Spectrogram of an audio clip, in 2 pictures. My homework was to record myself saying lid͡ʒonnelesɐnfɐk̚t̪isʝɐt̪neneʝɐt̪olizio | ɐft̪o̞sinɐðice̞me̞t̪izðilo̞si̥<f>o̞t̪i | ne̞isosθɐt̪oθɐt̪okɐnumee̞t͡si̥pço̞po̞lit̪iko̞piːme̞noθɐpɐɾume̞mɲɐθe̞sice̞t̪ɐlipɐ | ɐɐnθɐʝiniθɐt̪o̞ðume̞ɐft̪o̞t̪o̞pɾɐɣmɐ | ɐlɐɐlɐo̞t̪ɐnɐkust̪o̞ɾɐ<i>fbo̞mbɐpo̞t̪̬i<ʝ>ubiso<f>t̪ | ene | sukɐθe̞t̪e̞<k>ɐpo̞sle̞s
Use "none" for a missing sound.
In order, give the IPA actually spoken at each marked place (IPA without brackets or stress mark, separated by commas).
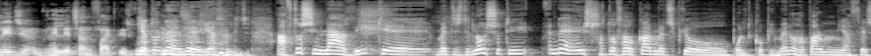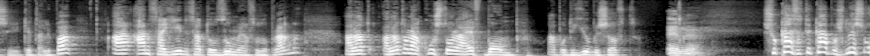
s, e, ʝ, f, k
